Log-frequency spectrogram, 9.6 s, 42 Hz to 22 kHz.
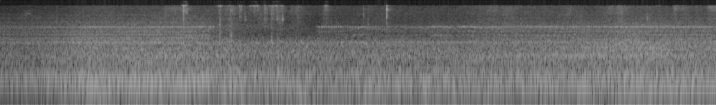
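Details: Ford 2.2 diesel on a road test after injector repair: even drone rising smoothly under light throttle over road noise, no flutter, rattle or knock. Normal acceleration.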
